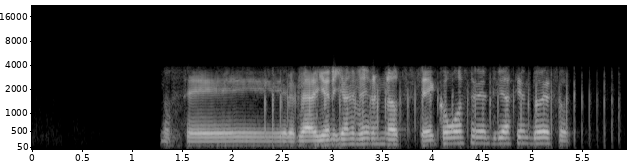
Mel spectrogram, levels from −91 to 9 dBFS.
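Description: The whole clip is speech through a G.729 codec at 8 kbit/s. The line band runs 200 Hz to 3.6 kHz. The voice sounds rough and plainly synthetic.

From 1.35 to 1.53 s, VoIP packet loss is concealed by the speech codec. About 120 ms went missing over 160 ms, in runs of up to 80 ms. The decoder stretches the last sound into a buzzy tone or coloured noise that fades.

From 2.34 to 5.89 s, a train of clicks ticks over the sound, including pauses. There are about fifty regular clicks at 13.3 per second, peaking roughly 15 dB above the signal. Likely cause is interference or a faulty connection or power supply.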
